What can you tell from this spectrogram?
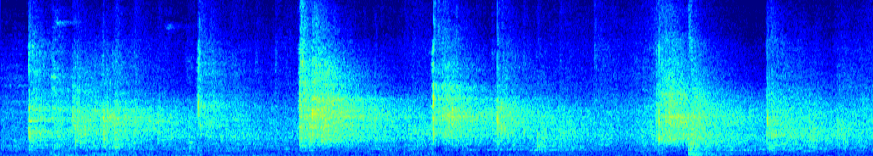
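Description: Sounds of a hockey game in play: a series of sharp knocks and thuds about once a second, with a scraping hiss after several of them.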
